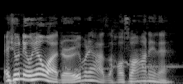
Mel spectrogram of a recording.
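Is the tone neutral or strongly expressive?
neutral. It is asked in a plain, neutral tone.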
